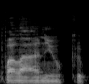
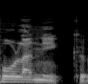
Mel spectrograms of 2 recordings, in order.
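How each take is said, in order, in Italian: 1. Il nome non suona come 'Pola' seguito da 'Nick'. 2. Il nome suona come 'Pola' seguito da 'Nick'. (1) "Molti, esatto, dicono Palahniuk, però" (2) "si dovrebbe dire Palahniuk, perché erano i nomi dei nonni, Pola, esatto. E Nick"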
